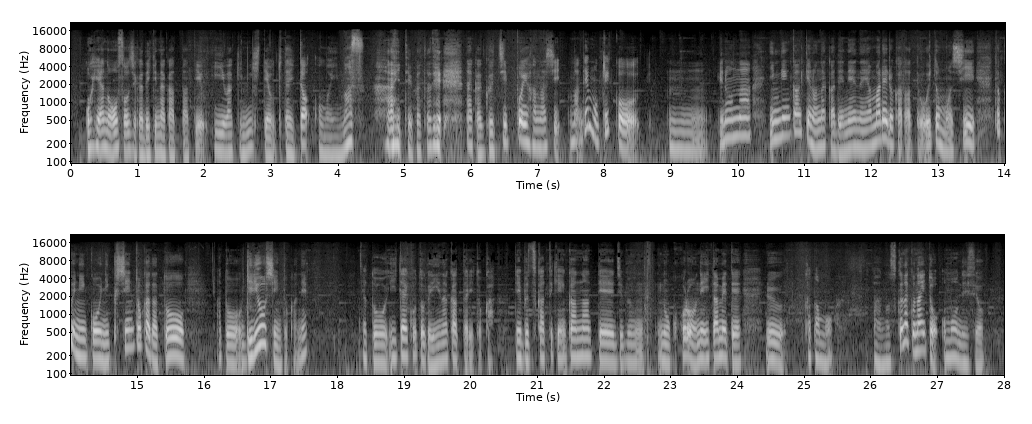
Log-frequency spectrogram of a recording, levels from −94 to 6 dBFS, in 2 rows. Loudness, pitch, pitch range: -24 LUFS, 170 Hz, 150-190 Hz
